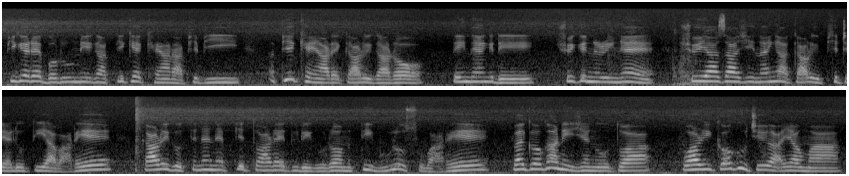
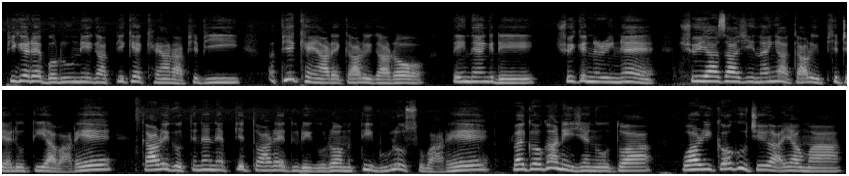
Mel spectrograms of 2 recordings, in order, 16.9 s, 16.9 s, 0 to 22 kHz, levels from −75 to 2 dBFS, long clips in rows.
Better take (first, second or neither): second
